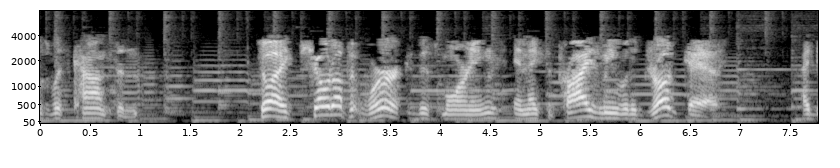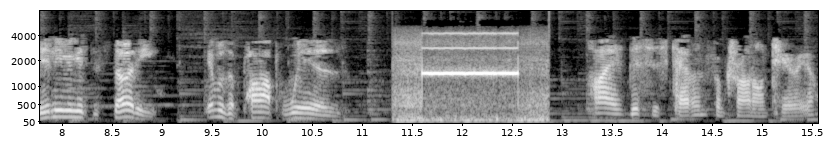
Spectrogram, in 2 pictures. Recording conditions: phone line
